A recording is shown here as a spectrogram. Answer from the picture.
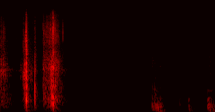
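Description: A few faint, brief rustling clicks of objects being handled in the first half second, then near silence.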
